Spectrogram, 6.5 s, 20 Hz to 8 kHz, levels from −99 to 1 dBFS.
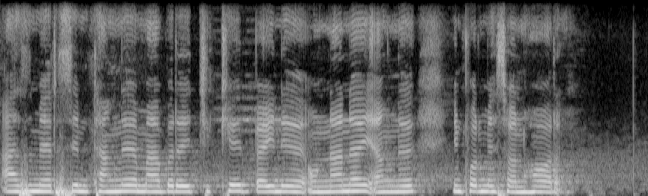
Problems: none marked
